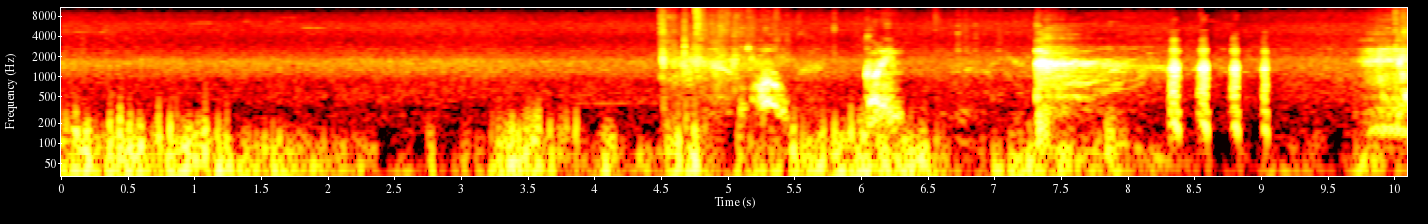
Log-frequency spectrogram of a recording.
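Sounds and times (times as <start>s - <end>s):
man laughing: 7.3s - 9.1s.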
